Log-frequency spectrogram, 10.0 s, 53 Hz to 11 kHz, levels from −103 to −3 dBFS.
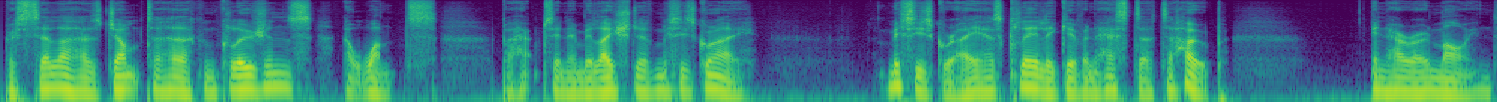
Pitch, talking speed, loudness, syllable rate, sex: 90 Hz, 150 wpm, -21 LUFS, 5.1 syllables/s, male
